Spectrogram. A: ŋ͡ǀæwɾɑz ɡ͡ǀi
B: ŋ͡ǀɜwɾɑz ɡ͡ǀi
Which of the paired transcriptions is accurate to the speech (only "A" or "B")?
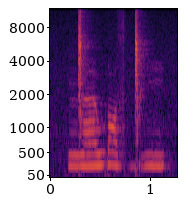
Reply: A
